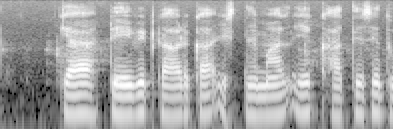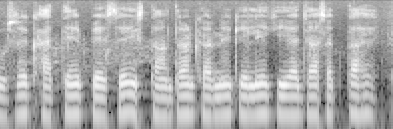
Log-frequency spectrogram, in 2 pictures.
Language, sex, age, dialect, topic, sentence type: Hindi, male, 18-24, Awadhi Bundeli, banking, question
